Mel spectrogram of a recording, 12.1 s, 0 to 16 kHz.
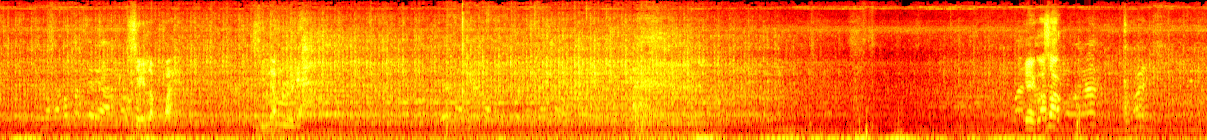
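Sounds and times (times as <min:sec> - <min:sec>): vehicle thudding over logs: 0:00.0 - 0:11.8
pickup engine at low revs: 0:00.0 - 0:12.0.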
